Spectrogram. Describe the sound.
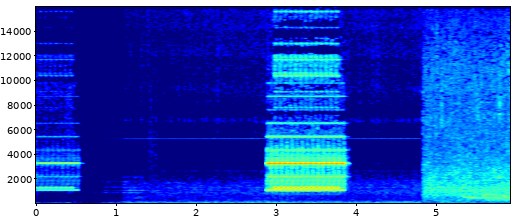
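An office telephone rings in two bursts, each a bright electronic warbling trill, separated by a pause of a couple of seconds.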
